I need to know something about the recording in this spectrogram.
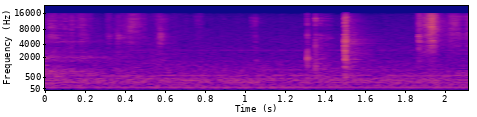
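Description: A few faint, sharp clicks and taps from fingers handling thin cardboard match-striker strips, coming in the second half over a quiet room hum.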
